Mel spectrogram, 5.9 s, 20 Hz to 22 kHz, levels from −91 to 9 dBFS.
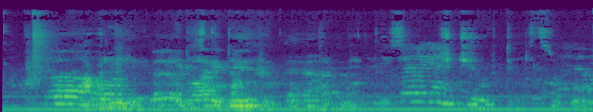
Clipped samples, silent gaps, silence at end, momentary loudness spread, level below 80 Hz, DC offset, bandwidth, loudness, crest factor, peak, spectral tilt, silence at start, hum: under 0.1%; none; 0 s; 14 LU; -48 dBFS; under 0.1%; 16 kHz; -21 LUFS; 18 dB; -2 dBFS; -6 dB/octave; 0.05 s; none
